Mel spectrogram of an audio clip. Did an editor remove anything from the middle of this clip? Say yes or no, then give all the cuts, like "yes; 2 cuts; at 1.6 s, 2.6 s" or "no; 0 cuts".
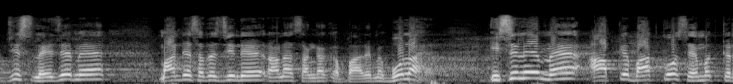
no; 0 cuts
